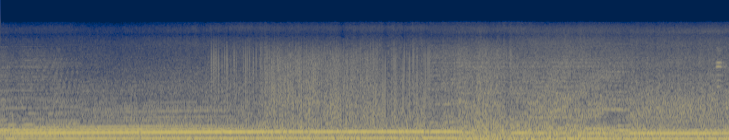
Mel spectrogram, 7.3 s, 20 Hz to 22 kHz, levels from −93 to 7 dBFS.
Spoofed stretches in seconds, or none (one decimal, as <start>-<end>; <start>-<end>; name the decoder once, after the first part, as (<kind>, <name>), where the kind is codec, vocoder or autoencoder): 0.0-0.8 (autoencoder, DAC-VAE); 4.3-6.3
